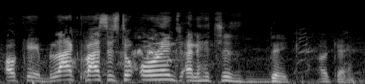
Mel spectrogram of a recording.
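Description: A man's voice: high voice, moderate pace. A young man filming a casual backyard football game on his phone and calling the play with playful jokes. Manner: playful, joking, excitable calls. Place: outdoors on a small pitch. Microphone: phone camera. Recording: phone video with shouting players around.

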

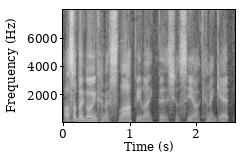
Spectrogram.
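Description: A man giving a screen-recorded software drawing tutorial, talking loosely with many fillers and restarts. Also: low voice, quick pace, vocal fry. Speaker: art instructor.

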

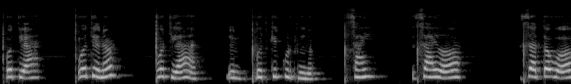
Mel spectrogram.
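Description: Woman acting stern village mother, very high voice, rapid scolding, family drama. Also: steady tone, a little mellow, slight background noise. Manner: scolding, firing repeated questions. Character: harsh village mother scolding her young son.

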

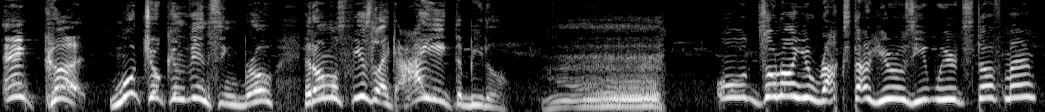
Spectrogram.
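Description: Brash teen boy, all slang and swagger; high, bright. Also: sing-song, moderate pace, creaky, full character voice. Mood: hyped. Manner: slangy, boastful, rapping.

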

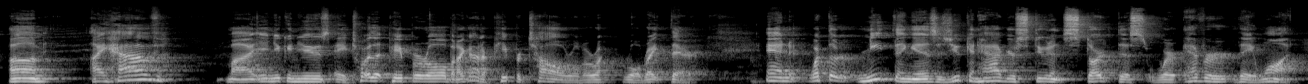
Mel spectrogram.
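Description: An elementary teacher in his fifties hosts an upbeat classroom robot demo video, counting steps aloud into a phone held at arm's length. His voice is medium-pitched and a bit bright, and the indoor classroom sounds echoey.

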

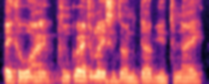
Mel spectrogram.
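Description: A man's voice: medium pitch, level tone, fairly quick, darkish tone. A man reporter asking a rambling, stacked question over remote video call audio. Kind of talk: press conference question.

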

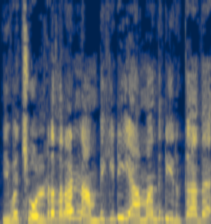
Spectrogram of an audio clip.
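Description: A woman's voice: very high voice, racing, sharp tone, a little hiss or hum. A woman with a Kanyakumari Tamil accent voicing bossy, food-loving village aunties in a cartoon, scolding and teasing. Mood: demanding. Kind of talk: cartoon voice acting.

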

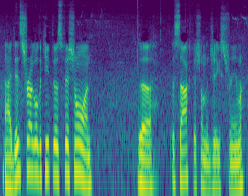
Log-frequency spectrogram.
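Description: Wading a river outdoors, a man with a mid-range voice fly fishes and chats casually to his head-mounted action camera, getting excited and talking to the fish as he lands them. Rushing stream water makes a faint river noise in the background.

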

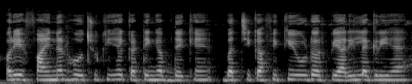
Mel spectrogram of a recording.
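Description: Fairly quick and completely flat, a hairdresser's medium-pitched, slightly bright voice carries this how-to tutorial. As instructional voice-over, she explains step by step and often repeats herself.

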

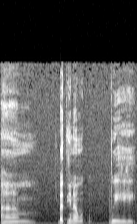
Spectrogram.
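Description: On a radio show, an older woman from the United States, a resident invited as a guest, responds to questions in a calm, earnest, measured manner. Her lowish voice comes through a headset mic in a broadcast booth, with a slight hiss or hum.

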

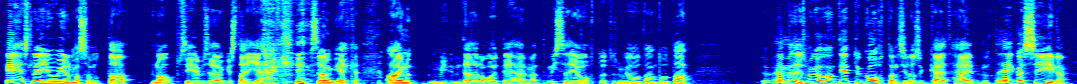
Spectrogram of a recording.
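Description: A young man hosting a casual let's-play, chatting to viewers as he plays and breaking into excited outbursts. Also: medium pitch. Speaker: gaming channel host.

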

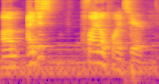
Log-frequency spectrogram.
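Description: A man's voice: mid-range voice, sing-song, unhurried, sharp tone, soft background music. A man talking casually as a gaming YouTuber, rambling and often restarting or correcting himself mid-sentence. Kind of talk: casual commentary.

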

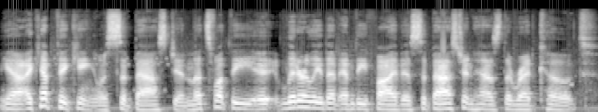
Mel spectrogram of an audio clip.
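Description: A man's voice: medium pitch, normal speed, bright, forceful tone, soft background music. A man giving casual let's-play commentary as he streams a video game, venting his frustration and swearing constantly.

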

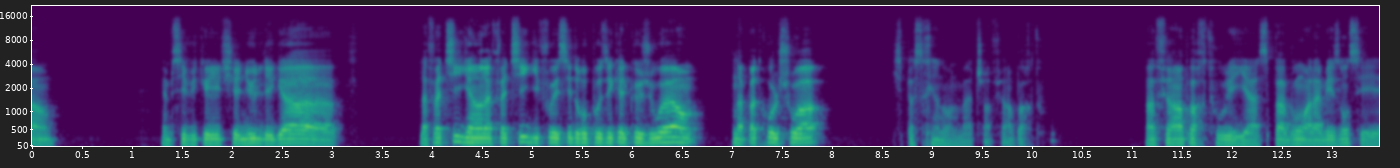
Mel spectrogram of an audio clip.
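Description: A young man giving casual gameplay commentary as a YouTuber, swinging from excited yelling to low, cursing mutters. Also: clean tone. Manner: swings between excited yelling and muttered grumbling, swears often. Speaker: gaming YouTuber.

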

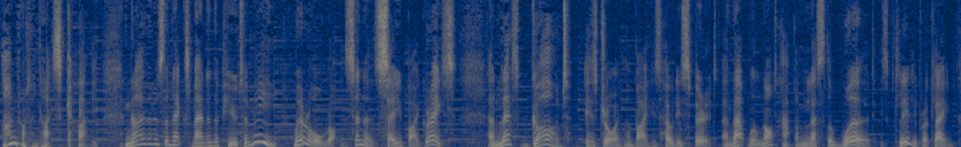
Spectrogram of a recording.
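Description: A man's voice: mid-range voice, huge pitch swings, moderate pace, mellow, faint music behind. A man preaching bluntly in an emphatic sermon.

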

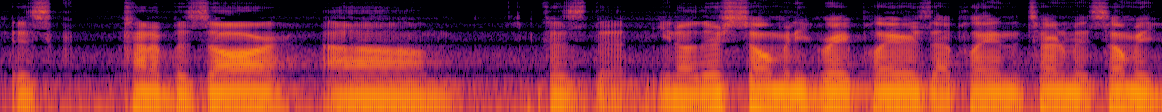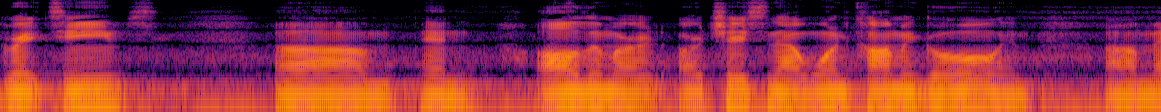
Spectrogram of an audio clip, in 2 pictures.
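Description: A young man, a college basketball player, answering a question at a postgame press conference in an earnest, steady way with many fillers, into a table microphone. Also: lowish voice. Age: young adult. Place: indoor press conference room. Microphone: table microphone on stand.

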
